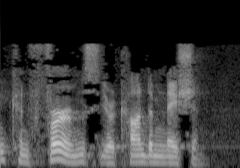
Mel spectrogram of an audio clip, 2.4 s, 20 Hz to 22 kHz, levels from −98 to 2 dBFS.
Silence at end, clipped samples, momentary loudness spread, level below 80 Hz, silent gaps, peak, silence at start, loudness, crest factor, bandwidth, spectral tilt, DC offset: 0.35 s; under 0.1%; 13 LU; -70 dBFS; none; -10 dBFS; 0 s; -29 LUFS; 20 dB; 8.8 kHz; -3.5 dB/octave; under 0.1%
